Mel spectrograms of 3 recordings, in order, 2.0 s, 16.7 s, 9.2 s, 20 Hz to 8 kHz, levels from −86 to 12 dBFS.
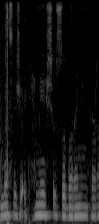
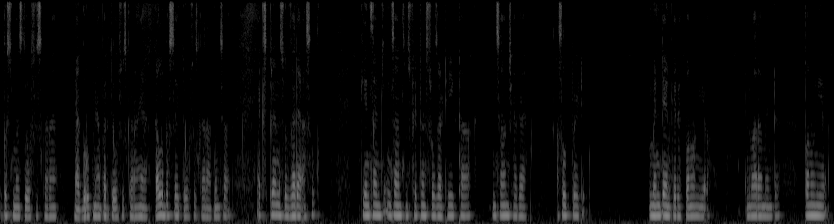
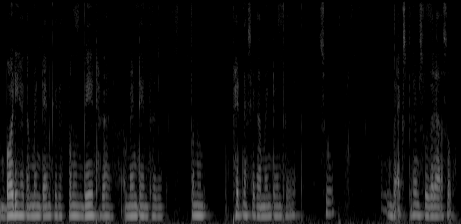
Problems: background sounds at intervals, low volume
